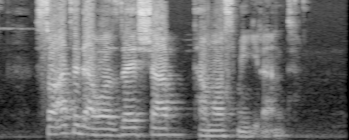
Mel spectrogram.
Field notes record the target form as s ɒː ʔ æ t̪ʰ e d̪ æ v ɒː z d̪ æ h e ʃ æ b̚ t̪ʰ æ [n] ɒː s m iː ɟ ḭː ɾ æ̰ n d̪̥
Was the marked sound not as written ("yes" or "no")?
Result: yes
